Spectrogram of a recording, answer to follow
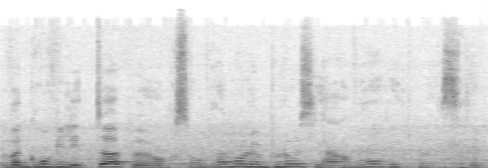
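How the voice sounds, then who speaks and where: A woman's voice: fairly high pitch, steady tone, fairly quick, noisy background. A woman giving her opinion as a columnist on a live talk show, praising with emphatic repeats. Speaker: music columnist. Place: live event on a boat.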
